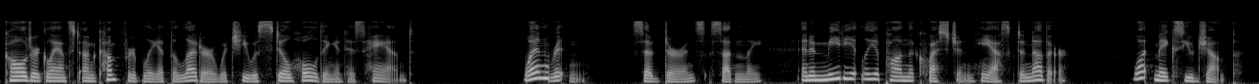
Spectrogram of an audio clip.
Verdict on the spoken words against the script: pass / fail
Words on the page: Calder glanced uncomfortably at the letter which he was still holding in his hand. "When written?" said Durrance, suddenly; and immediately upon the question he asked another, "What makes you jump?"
pass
